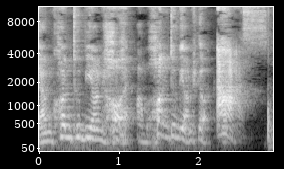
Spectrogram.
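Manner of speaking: light Haitian accent on the threat; mock Haitian warning, half-playful. Shown as a demonstration. Haitian sister warning about Nick in Haitian accent. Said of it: "with the appropriate Haitian accent".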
